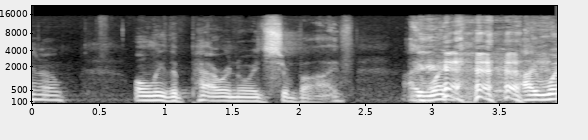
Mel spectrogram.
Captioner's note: laughter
